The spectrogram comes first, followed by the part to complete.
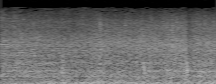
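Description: Motorcycle riding at road speed: wind rushing and buffeting over the camera microphone, with engine and road noise underneath.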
